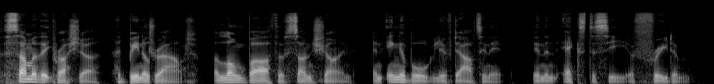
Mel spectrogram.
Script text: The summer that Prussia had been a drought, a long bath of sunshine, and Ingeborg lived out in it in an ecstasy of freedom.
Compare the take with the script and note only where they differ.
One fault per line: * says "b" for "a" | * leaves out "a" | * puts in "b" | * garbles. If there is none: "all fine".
all fine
